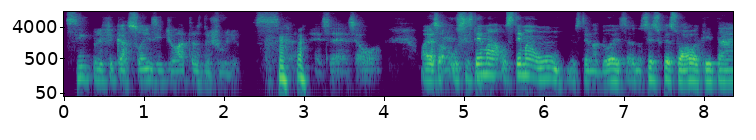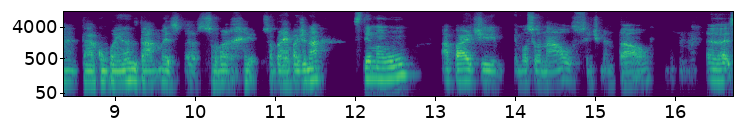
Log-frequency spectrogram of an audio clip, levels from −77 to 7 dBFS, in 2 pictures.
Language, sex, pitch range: Portuguese, male, 120-145 Hz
